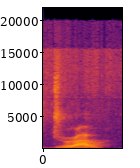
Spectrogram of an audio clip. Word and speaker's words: drought: Alex pronounced it correctly earlier on. This is drought.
